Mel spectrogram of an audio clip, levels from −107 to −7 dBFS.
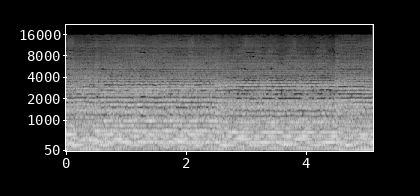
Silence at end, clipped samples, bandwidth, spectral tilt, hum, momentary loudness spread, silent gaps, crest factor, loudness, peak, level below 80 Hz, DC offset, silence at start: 0 s; under 0.1%; 14.5 kHz; -5.5 dB/octave; none; 1 LU; none; 12 dB; -23 LUFS; -10 dBFS; -46 dBFS; under 0.1%; 0 s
